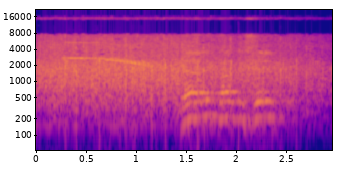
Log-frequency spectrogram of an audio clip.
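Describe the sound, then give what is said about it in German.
Sustained standing-ovation applause from a full plenary and packed public galleries in an assembly hall, dense and steady, with cheering voices rising over the clapping partway through; a three-minute ovation for sharp words from Ankara against Israel. “Langer Applaus für die sehr scharfen Worte aus Ankara gegen Israel.”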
